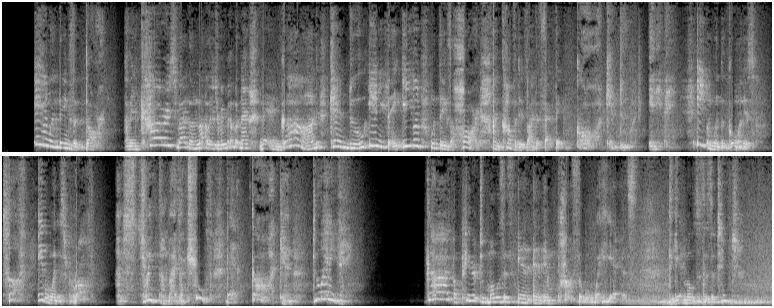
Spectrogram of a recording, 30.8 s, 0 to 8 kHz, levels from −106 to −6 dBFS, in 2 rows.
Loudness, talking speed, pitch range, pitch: -23 LUFS, 125 wpm, 220-330 Hz, 275 Hz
